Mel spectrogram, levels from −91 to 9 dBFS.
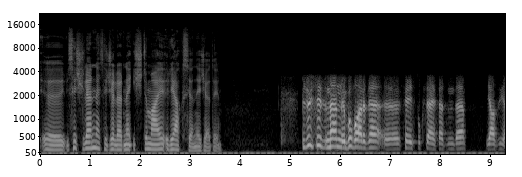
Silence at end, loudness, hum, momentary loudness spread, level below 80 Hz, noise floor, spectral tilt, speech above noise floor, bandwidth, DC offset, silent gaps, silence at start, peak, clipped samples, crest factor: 0 s; -32 LUFS; none; 14 LU; -68 dBFS; -53 dBFS; -5 dB/octave; 21 dB; 14.5 kHz; under 0.1%; none; 0 s; -14 dBFS; under 0.1%; 20 dB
